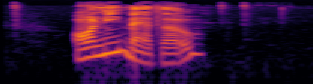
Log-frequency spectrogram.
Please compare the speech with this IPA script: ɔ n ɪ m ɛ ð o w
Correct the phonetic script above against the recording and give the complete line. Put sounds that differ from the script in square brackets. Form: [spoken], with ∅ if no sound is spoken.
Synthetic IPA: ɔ n [i] m ɛ ð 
